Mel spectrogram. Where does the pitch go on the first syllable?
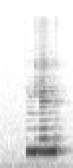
high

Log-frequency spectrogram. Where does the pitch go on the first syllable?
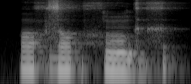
low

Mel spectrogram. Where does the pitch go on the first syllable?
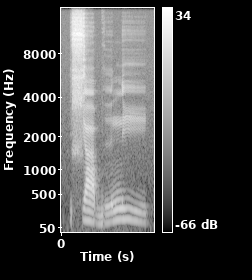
falling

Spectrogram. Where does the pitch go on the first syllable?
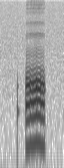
falling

